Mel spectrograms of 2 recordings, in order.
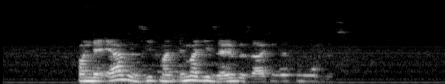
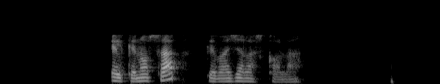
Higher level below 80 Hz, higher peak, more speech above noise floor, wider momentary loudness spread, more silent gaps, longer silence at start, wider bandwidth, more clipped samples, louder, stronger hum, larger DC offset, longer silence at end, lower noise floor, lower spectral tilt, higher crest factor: first, -50 dBFS vs -76 dBFS; first, -2 dBFS vs -10 dBFS; second, 40 dB vs 50 dB; about the same, 16 LU vs 17 LU; neither; second, 0.8 s vs 1.1 s; first, 6 kHz vs 4.3 kHz; neither; first, -16 LUFS vs -32 LUFS; neither; neither; second, 1.25 s vs 1.4 s; second, -55 dBFS vs -82 dBFS; first, -9 dB/octave vs -3.5 dB/octave; second, 16 dB vs 26 dB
